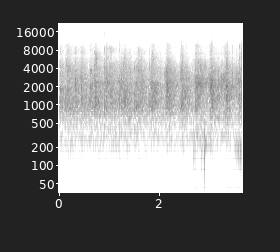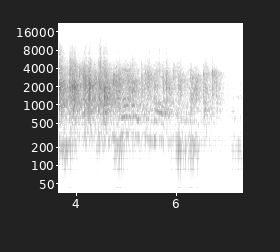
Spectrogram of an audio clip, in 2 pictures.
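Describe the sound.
A standing church audience applauds the Lord steadily, a dense wash of many hands clapping that holds at an even level, with faint voices mixed in, then fades out near the end.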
